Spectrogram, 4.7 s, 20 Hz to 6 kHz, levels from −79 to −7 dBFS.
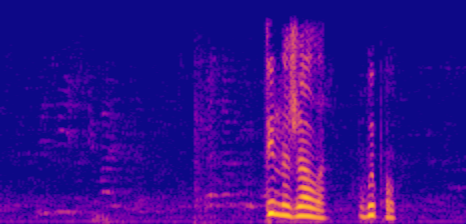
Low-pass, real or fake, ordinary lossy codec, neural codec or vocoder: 5.4 kHz; real; none; none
